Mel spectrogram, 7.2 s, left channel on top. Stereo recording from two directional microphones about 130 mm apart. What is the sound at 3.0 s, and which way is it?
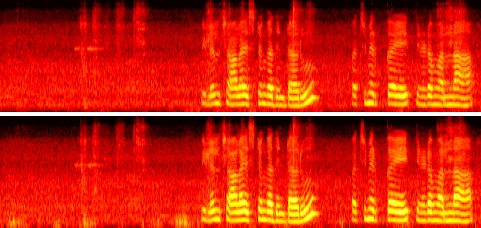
A woman's voice, 20° right (ahead or behind).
